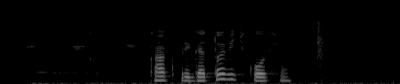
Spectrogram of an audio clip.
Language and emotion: Russian, neutral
